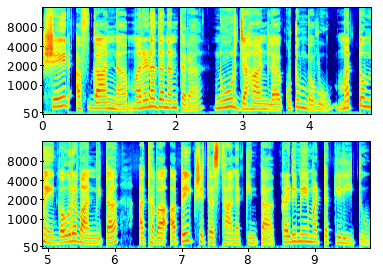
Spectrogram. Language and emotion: Kannada, neutral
